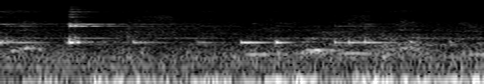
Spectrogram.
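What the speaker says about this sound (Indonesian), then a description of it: "Kali ini peternakan kambingnya itu ada kambing Jawa dan Ibak." Javanese and Etawa goats on a traditional free-range goat farm, several bleats and calls rising over a steady low rumble, with a brief clink of metal, moderately near.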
